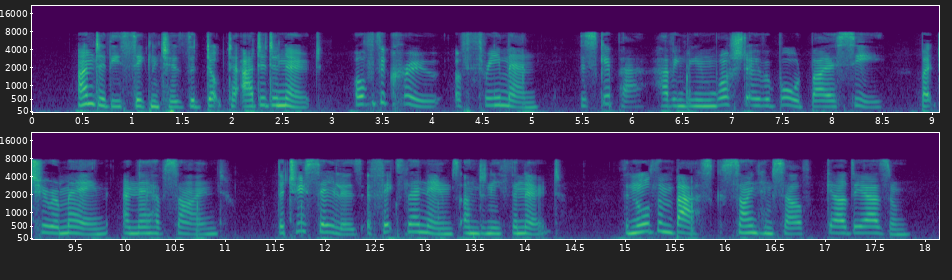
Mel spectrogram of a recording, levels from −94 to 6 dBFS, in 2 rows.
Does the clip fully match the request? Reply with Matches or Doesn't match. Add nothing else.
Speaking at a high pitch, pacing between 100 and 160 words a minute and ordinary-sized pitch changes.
Matches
